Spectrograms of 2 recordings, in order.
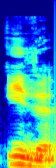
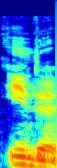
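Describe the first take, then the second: Both takes have the same delivery.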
